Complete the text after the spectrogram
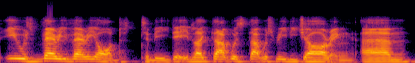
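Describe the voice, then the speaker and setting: A man's voice: mid-range voice, normal speed, slight background noise. A man in his thirties co-hosting a podcast in casual chat, blunt and sweary, rambling with frequent restarts. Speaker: podcast co-host. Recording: dull lo-fi audio.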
